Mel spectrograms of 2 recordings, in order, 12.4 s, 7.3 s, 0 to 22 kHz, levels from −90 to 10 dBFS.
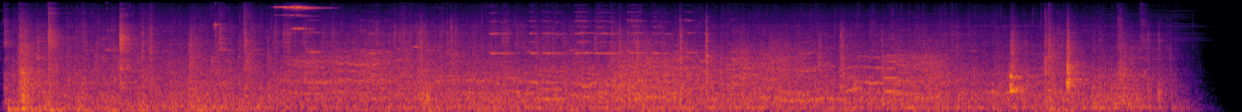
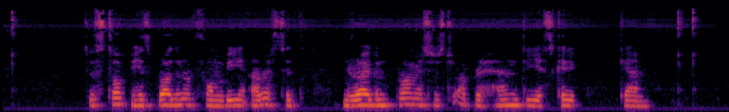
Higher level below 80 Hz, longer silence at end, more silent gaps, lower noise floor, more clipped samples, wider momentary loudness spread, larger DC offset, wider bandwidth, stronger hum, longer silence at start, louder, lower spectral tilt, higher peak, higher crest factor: first, -38 dBFS vs -70 dBFS; first, 0.5 s vs 0.35 s; neither; second, -52 dBFS vs -70 dBFS; neither; second, 7 LU vs 17 LU; neither; first, over 20 kHz vs 16.5 kHz; neither; about the same, 0 s vs 0.1 s; first, -24 LUFS vs -33 LUFS; second, -3.5 dB/octave vs -6 dB/octave; first, 0 dBFS vs -16 dBFS; first, 24 dB vs 18 dB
